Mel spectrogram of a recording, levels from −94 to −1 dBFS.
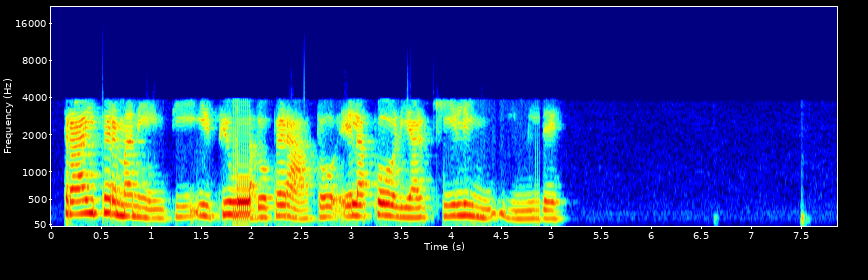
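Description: From 1.82 to 1.98 s, packet loss with last packet repeated fills 140 ms of gaps, longest 100 ms, by replaying the last packet. A 50 Hz buzz, fitting 20 ms packets, makes a robotic stutter. A 40 ms repeat at 4.84–4.88 s is brief.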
